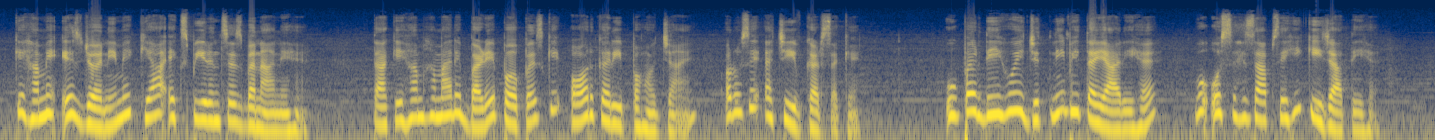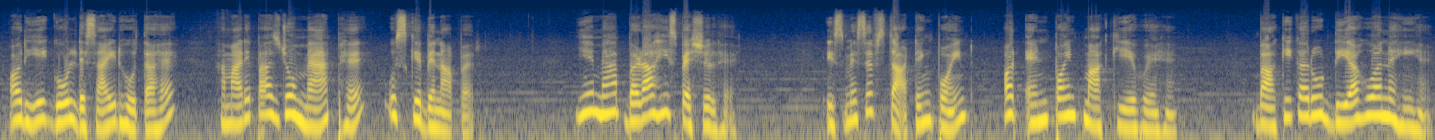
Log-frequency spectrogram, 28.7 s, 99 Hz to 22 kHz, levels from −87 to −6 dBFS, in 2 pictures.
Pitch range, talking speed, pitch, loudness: 150-250 Hz, 160 wpm, 200 Hz, -12 LUFS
